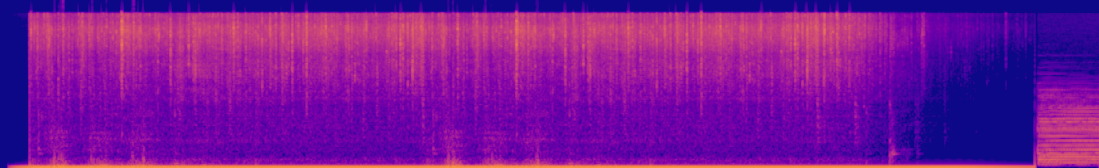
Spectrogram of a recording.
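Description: Loud, steady sub-bass drone with crackling static and clicks over it, a few low swells rising and falling within it. It fades near the end and cuts off as a piano comes in.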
